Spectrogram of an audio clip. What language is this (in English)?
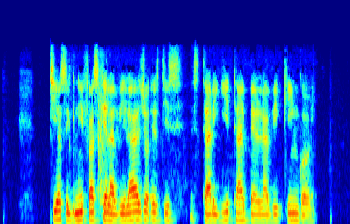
Esperanto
